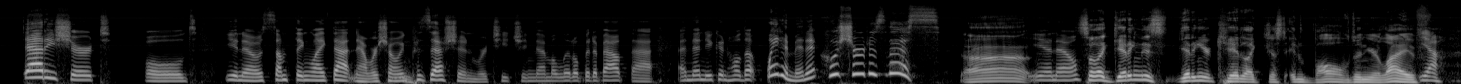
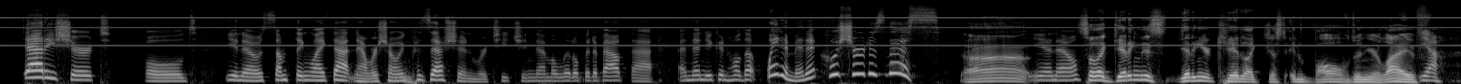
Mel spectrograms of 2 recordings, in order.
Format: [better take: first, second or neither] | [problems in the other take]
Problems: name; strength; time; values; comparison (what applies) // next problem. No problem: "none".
first | high-pitched whine; loud; throughout; 9 kHz, 10 dB below the speech; faint in the first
